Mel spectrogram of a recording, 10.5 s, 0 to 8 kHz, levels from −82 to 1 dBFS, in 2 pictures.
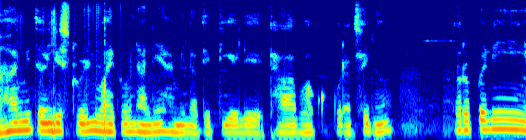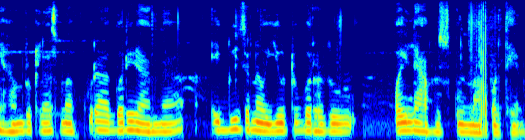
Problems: background sounds at intervals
